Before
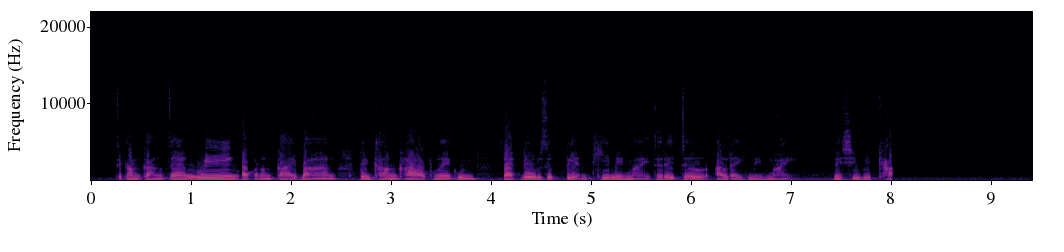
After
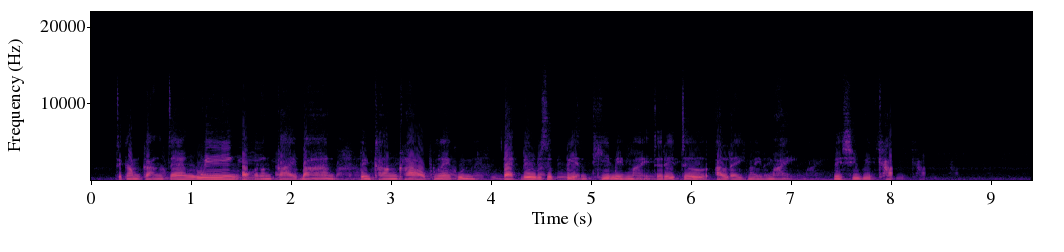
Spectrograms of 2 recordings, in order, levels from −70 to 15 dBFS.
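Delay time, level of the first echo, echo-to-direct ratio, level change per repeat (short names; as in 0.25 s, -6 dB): 0.331 s, -15.5 dB, -15.0 dB, -11.5 dB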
